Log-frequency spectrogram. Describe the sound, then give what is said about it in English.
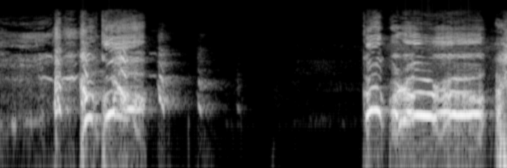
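A man imitates a chicken, making loud, raspy clucking and squawking sounds in two bursts separated by a brief silence, with no other talk. “He's trying to sound like a chicken.”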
